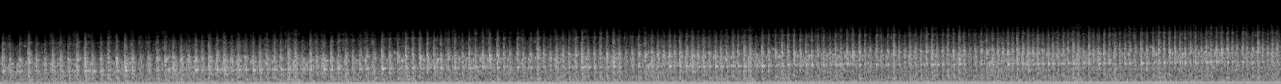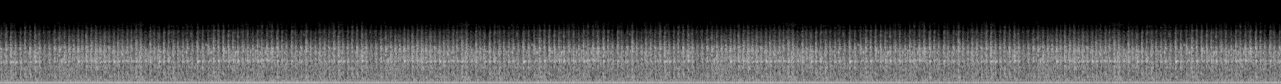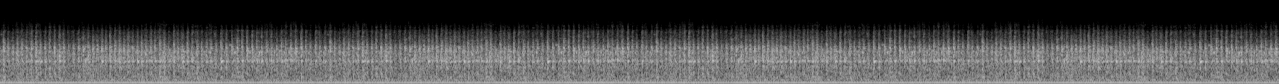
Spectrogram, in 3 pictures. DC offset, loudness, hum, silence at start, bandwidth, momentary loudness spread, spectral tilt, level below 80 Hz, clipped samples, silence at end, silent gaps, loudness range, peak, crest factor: under 0.1%; -19 LUFS; none; 0 s; 7.2 kHz; 2 LU; -7 dB/octave; -28 dBFS; under 0.1%; 0 s; none; 1 LU; -4 dBFS; 14 dB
